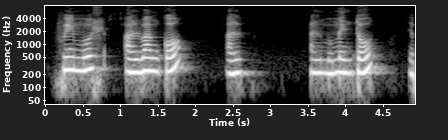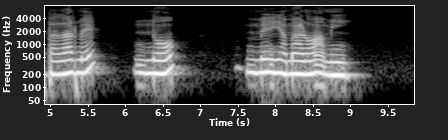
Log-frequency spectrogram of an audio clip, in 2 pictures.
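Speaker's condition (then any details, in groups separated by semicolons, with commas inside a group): Down syndrome; speaks Spanish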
